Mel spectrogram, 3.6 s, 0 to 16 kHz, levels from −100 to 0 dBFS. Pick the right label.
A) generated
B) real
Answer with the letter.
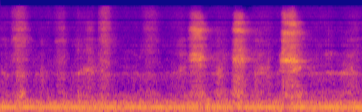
A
